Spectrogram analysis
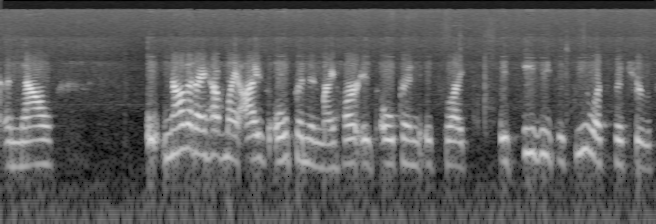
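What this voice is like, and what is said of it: American accent. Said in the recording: “I presume from your accent, that I think you said you're originally from the U.S.”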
